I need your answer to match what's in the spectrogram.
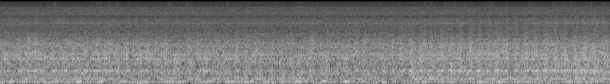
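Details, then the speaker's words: Yamaha 40 hp two-stroke Precision Blend outboard with oil injection, after carburetor cleaning: started on the first pull, smoky from oil-filled cylinders, and runs at a steady fast idle with a busy two-stroke buzz, no knocks or hunting; healthy. "that's after the card clean and it started on the first pool I knew it was going to be smoky because the cylinders were full a two cycle oil"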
